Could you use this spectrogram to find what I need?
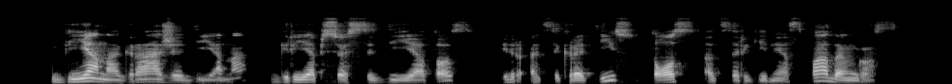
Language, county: Lithuanian, Vilnius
